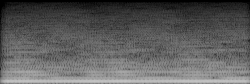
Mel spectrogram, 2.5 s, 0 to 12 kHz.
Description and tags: SonoKids-Omni 21
A collection of 27 samples from various sound sources. My contribution to the Omni sound installation for children at the Happy New Ears festival for New Music 2008 in Kortrijk, Belgium.
happy-new-ears, sonokids-omni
